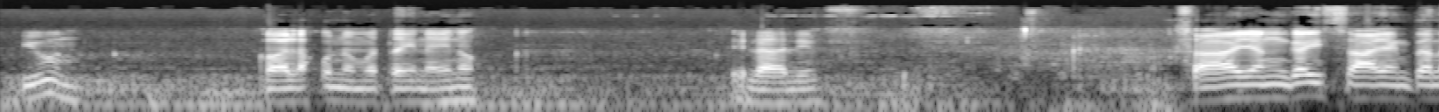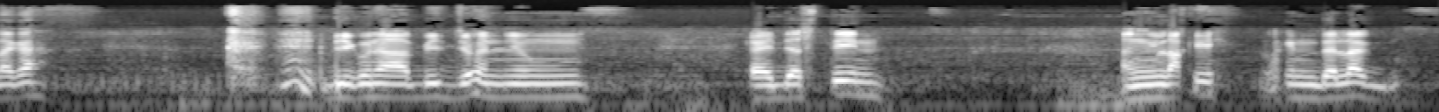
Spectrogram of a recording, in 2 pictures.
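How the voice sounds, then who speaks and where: A man vlogging while fishing outdoors, chatting to viewers and breaking into excited bursts at each bite. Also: fairly high pitch, slow, pauses often, a little hiss or hum. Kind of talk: casual fishing vlog narration. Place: outdoors by the water, rural.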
